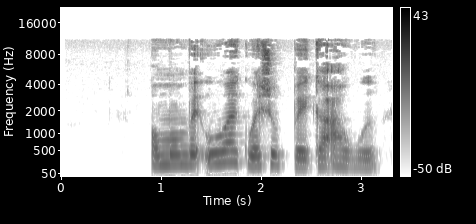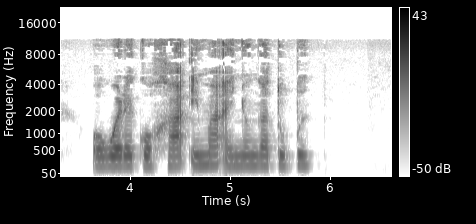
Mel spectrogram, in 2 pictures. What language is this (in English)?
Guarani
